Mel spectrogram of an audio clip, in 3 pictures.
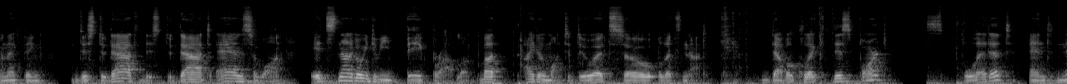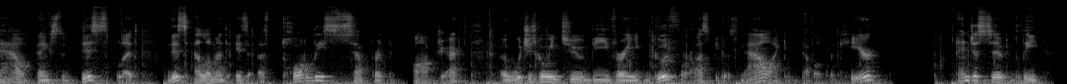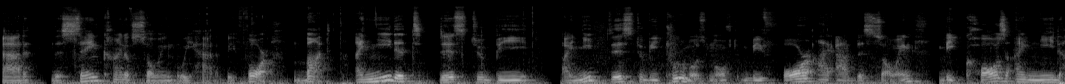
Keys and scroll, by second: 6.6 alt+2, 17.9 alt+2, 19.4 alt+2.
